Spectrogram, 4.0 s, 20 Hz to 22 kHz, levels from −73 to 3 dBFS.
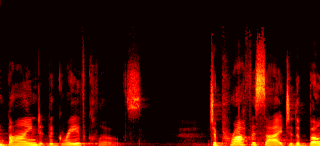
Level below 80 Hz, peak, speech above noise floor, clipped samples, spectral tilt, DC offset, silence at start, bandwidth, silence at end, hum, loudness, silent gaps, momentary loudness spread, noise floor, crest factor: -66 dBFS; -2 dBFS; 40 dB; under 0.1%; -3 dB/octave; under 0.1%; 0 s; 18 kHz; 0 s; none; -19 LUFS; none; 20 LU; -60 dBFS; 20 dB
